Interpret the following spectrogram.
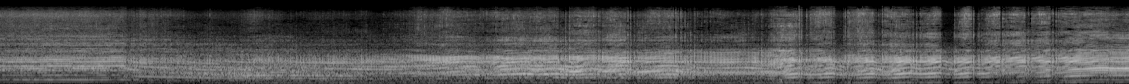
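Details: Two-stroke snowmobile, after replacing the jackshaft bearings and about 2 hours of riding: revving up and down with a raspy, buzzy edge on the exhaust note; the owner suspects an exhaust leak.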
